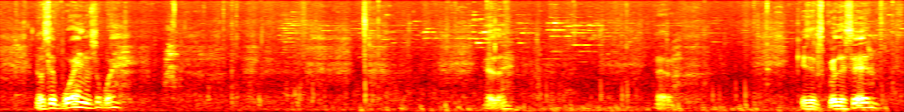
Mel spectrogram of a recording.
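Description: A middle-aged man talks close up in short bursts, outdoors.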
